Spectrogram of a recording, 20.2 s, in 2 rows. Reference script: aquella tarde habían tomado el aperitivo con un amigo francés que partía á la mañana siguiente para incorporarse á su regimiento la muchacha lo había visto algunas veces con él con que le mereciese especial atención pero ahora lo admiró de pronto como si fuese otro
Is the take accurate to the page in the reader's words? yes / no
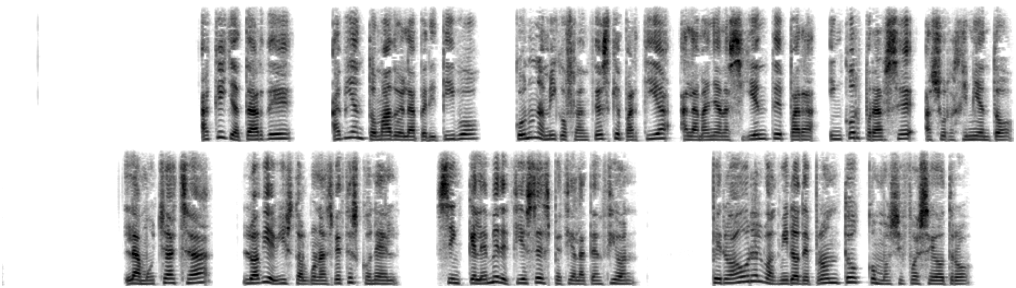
no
